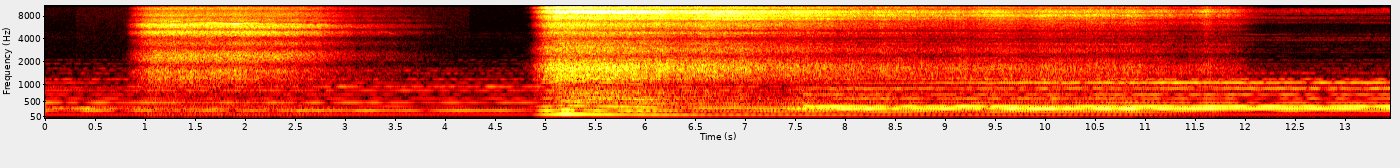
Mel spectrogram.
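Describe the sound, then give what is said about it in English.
Slow breathing exercise: a soft inhale of about three seconds, then a longer voiced exhale of about six seconds hummed as a steady, buzzing 'voo' tone, with no talk. “So that was a 3-second inhale and a 6-second exhale, making a voo sound, which helps to create a vibration that stimulates the vagus nerve.”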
